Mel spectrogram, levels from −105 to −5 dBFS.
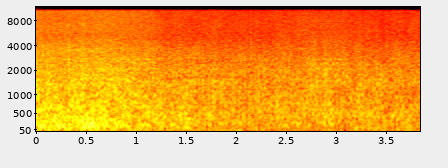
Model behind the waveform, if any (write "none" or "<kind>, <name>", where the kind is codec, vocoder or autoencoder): codec, SNAC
